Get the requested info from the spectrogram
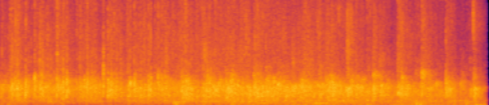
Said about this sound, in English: So can we clap for them for no apparent reason, for them walking up?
